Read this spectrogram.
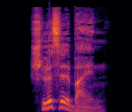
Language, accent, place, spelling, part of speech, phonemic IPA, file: German, Germany, Berlin, Schlüsselbein, noun, /ˈʃlʏsəlˌbaɪ̯n/, De-Schlüsselbein.ogg
- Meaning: collarbone; clavicle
